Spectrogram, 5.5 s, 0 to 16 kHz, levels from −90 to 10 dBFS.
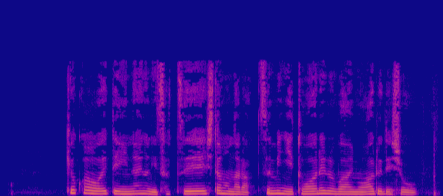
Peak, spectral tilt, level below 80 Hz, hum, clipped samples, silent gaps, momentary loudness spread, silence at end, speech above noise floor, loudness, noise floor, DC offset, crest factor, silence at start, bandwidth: -18 dBFS; -5 dB/octave; -82 dBFS; none; under 0.1%; none; 6 LU; 0.1 s; 43 dB; -34 LUFS; -76 dBFS; under 0.1%; 16 dB; 0.85 s; 11.5 kHz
